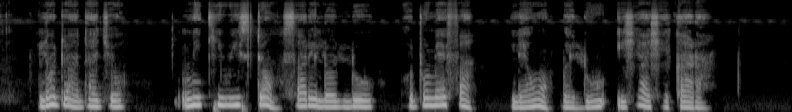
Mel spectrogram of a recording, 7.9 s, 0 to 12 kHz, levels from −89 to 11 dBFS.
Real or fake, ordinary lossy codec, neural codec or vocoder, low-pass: real; none; none; none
